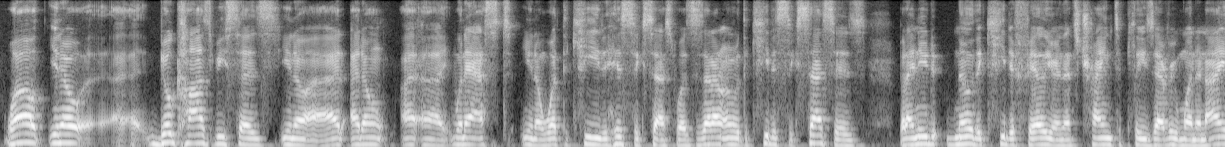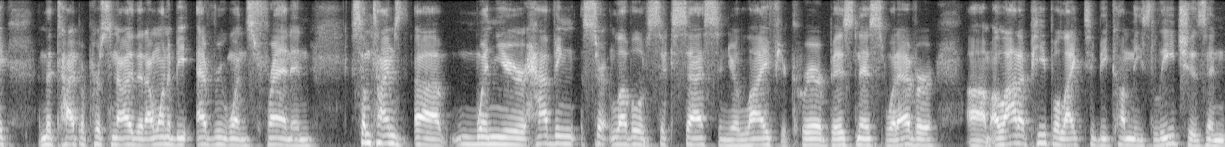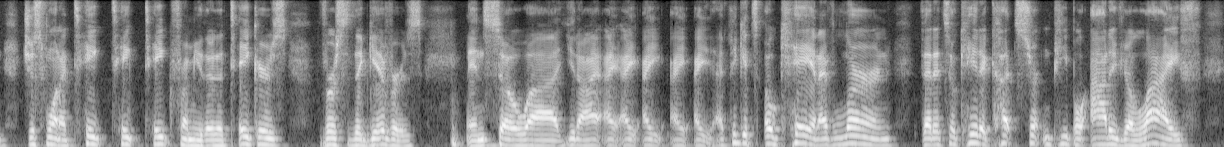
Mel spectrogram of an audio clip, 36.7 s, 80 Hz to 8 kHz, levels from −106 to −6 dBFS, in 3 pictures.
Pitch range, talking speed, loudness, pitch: 120-145 Hz, 220 wpm, -16 LUFS, 130 Hz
